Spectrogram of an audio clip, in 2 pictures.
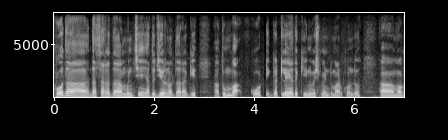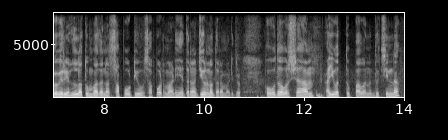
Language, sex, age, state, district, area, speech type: Kannada, male, 30-45, Karnataka, Udupi, rural, spontaneous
